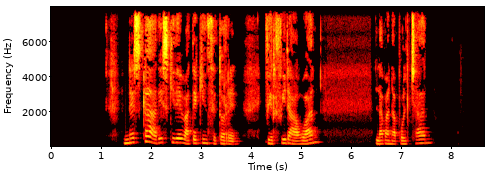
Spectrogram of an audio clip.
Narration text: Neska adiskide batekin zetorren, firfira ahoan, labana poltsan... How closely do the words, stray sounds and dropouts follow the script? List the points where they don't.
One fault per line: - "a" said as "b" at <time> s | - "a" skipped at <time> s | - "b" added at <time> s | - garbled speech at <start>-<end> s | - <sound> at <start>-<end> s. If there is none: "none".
none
